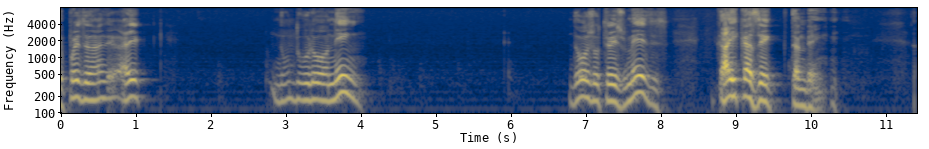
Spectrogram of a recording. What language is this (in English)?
Portuguese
